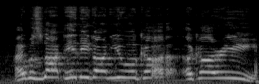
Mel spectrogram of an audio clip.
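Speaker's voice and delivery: yelling out in a put-on character voice. Casting a spell in a game and yelling at akari: yelling out in character. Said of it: "I'm gonna yell out".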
